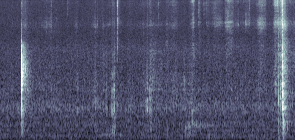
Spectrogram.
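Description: A deck of tarot cards knocked once on the table to square it, a single sharp click about a third of a second in, followed by a few faint ticks of the cards being handled.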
